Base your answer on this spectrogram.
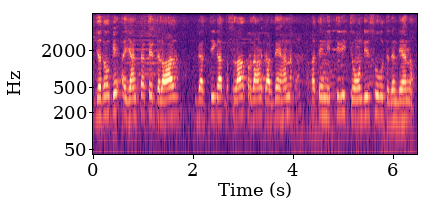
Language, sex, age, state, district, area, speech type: Punjabi, male, 30-45, Punjab, Barnala, urban, spontaneous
